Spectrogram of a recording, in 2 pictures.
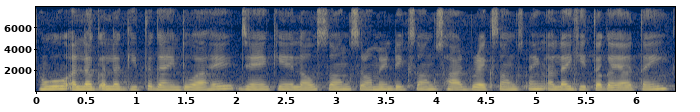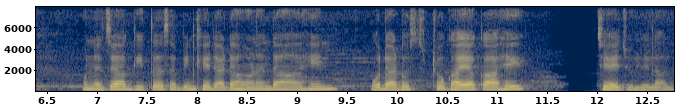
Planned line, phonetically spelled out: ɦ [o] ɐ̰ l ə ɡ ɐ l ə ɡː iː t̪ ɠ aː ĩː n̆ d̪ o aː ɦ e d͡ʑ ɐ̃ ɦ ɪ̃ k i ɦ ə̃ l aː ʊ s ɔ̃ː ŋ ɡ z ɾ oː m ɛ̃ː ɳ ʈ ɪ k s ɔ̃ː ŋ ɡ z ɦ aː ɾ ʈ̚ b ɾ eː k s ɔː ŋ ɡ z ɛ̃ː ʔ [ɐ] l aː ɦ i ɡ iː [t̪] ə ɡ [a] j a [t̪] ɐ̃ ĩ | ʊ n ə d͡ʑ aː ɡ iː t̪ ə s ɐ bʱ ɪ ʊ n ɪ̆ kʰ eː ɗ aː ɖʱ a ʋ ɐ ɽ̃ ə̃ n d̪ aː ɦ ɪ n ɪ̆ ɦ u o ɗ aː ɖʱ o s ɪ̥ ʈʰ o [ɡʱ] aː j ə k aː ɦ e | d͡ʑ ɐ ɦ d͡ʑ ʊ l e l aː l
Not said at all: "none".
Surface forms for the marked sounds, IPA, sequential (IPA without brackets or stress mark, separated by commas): u, ɐ, t̪, ɐ, t̪, ɡʱ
